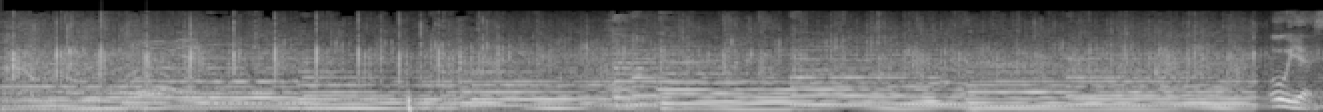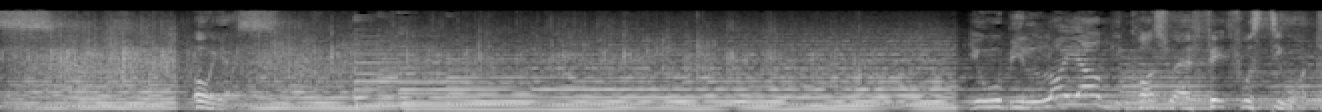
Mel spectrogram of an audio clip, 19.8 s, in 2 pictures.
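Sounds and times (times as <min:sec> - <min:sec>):
crowd audience clapping: 0:00.0 - 0:17.1
speech: 0:09.6 - 0:10.0, 0:11.4 - 0:12.6, 0:18.4 - 0:19.8.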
